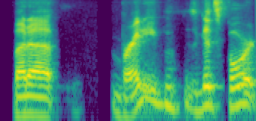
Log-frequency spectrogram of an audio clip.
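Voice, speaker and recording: A man mumbles at a moderate pace. His intonation is lively. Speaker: sports podcast co-host. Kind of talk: casual chat. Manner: mumbling.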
